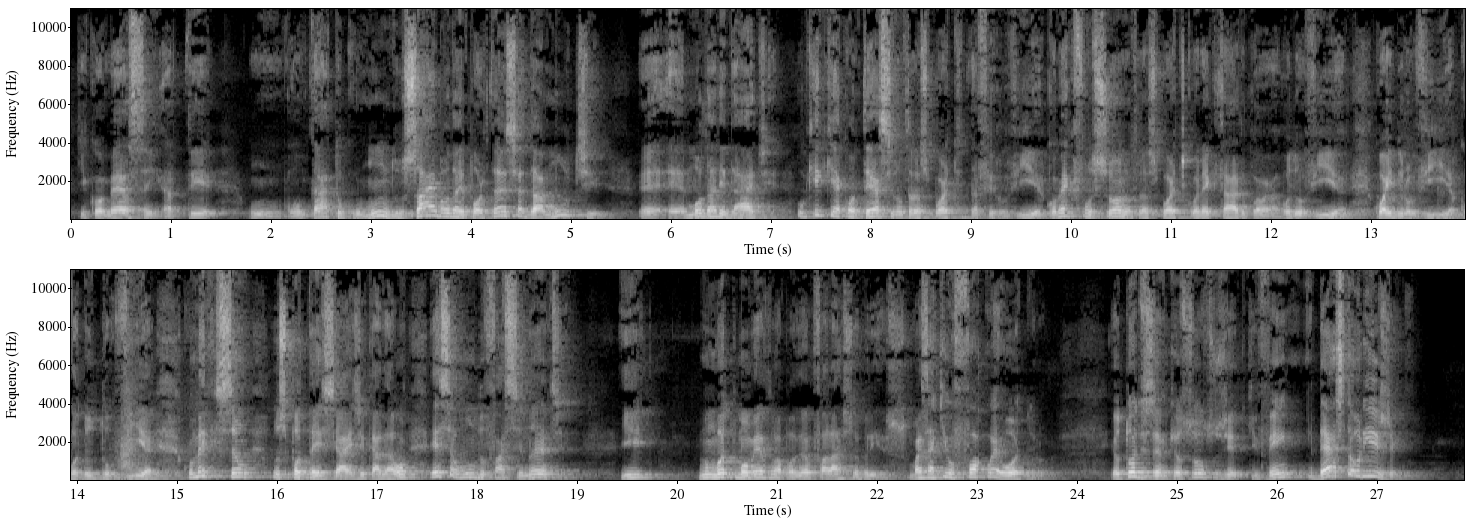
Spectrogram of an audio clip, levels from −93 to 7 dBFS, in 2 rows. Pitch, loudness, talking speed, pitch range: 155 Hz, -18 LUFS, 175 wpm, 125-185 Hz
